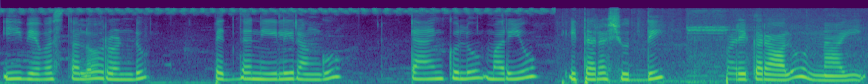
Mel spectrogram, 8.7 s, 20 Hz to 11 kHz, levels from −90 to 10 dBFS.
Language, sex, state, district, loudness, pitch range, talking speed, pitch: Telugu, female, Telangana, Mahabubabad, -15 LUFS, 215-245 Hz, 75 wpm, 230 Hz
